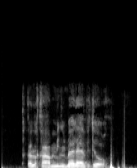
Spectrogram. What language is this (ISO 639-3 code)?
kab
